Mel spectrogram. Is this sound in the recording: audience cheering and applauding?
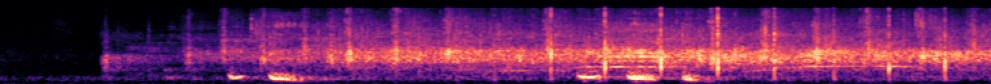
yes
